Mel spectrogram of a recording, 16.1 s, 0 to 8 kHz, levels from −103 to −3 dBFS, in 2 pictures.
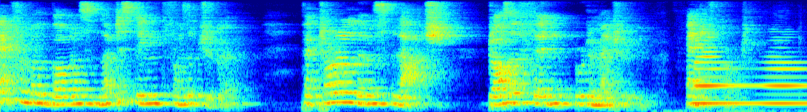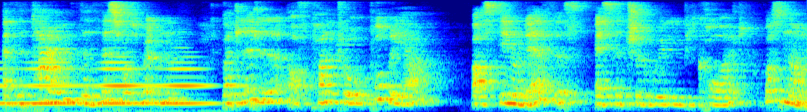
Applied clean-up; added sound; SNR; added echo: none; Wind instrument, woodwind instrument; -3 dB; reverberation time 0.6 s.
